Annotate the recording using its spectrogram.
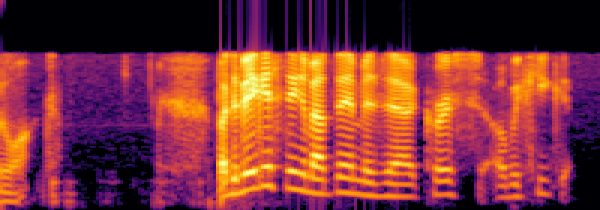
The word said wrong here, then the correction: Obekpa: I'm going to butcher the name, Chris Obikike, Obekpa, oh jeez, O-B-E-K-P-A, that guy, Chris Obekpa, is suspended.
